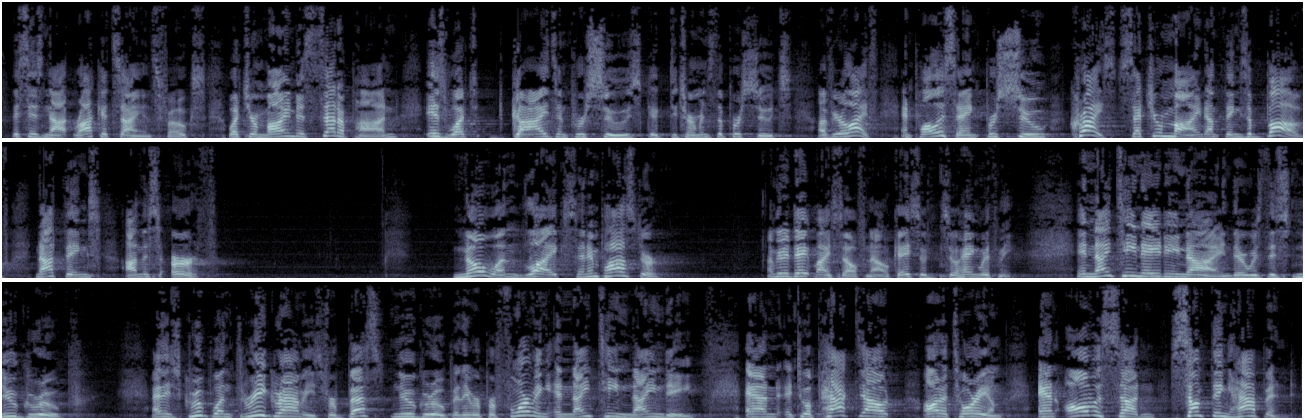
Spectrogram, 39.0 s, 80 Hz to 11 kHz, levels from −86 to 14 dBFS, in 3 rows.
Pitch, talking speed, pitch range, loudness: 215 Hz, 145 wpm, 190-250 Hz, -18 LUFS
